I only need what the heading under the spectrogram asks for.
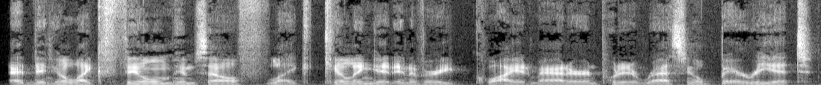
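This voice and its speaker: Bright-voiced man in rambling podcast chat. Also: on the low side, completely flat delivery, moderate pace. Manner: rambling, filler-heavy, emphatic slangy enthusiasm. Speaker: podcast co-host. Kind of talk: casual podcast chat about zombie fiction and comics.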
